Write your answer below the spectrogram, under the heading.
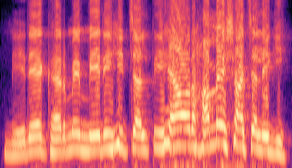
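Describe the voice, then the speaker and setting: A woman's voice: a little high, animated, normal speed, no room sound, clean studio sound, natural voice. A woman voicing a strict, domineering older mother-in-law in a cartoon, scolding harshly. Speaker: cartoon voice actor. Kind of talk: Hindi cartoon dubbing.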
